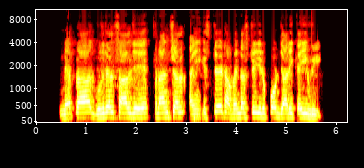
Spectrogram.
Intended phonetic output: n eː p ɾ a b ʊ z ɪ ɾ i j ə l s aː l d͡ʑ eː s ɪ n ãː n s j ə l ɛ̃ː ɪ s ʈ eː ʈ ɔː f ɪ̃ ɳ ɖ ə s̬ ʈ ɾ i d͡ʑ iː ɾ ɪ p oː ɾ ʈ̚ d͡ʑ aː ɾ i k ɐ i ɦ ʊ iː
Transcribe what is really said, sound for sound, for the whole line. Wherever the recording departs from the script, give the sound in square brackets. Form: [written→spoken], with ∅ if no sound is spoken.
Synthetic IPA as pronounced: n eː p ɾ a [b→ɡ] ʊ z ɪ ɾ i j ə l s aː l d͡ʑ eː [s→f] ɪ n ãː n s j ə l ɛ̃ː ɪ s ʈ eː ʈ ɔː f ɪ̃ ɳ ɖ ə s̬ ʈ ɾ i d͡ʑ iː ɾ ɪ p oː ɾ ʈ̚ d͡ʑ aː ɾ i k ɐ i ɦ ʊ iː

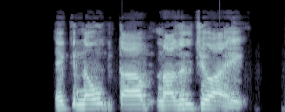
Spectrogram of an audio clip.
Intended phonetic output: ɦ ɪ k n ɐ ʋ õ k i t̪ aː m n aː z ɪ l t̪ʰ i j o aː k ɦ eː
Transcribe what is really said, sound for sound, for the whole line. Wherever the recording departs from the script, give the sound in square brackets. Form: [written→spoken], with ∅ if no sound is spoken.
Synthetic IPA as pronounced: ɦ ɪ k n ɐ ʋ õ k [i→ɪ] t̪ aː [m→b] n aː z ɪ l t̪ʰ i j o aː [k→∅] ɦ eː

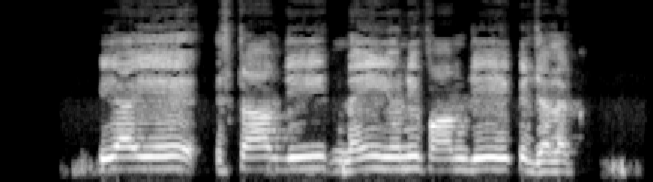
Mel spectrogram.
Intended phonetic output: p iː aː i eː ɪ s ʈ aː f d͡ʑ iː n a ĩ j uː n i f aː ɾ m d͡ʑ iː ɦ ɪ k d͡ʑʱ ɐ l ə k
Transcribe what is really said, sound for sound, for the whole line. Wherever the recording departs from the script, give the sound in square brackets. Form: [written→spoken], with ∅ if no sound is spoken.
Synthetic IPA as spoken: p iː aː i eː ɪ s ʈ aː f d͡ʑ iː n [a→ɐ] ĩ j uː n i f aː ɾ m d͡ʑ iː ɦ ɪ k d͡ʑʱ ɐ l ə k

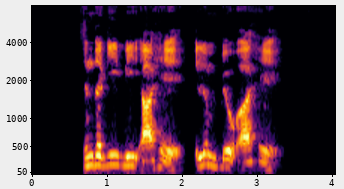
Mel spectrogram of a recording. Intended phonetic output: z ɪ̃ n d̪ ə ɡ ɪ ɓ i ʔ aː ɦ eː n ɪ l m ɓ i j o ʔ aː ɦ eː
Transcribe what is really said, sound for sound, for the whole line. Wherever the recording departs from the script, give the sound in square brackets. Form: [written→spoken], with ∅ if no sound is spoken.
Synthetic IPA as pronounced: z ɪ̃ n d̪ ə ɡ [ɪ→i] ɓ i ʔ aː ɦ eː [n→∅] ɪ l m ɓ i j o ʔ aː ɦ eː

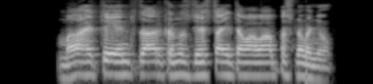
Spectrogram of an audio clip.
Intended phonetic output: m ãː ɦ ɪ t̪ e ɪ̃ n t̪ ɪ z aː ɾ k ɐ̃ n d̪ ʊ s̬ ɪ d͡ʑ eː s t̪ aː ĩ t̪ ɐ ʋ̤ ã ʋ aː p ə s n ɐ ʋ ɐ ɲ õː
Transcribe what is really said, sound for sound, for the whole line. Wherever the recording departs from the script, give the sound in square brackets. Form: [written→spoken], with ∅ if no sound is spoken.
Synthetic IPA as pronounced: m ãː ɦ ɪ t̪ e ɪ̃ n t̪ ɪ z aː ɾ k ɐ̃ n d̪ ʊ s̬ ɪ d͡ʑ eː s t̪ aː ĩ t̪ ɐ ʋ̤ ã ʋ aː p ə s n ɐ ʋ ɐ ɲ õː

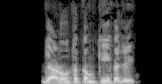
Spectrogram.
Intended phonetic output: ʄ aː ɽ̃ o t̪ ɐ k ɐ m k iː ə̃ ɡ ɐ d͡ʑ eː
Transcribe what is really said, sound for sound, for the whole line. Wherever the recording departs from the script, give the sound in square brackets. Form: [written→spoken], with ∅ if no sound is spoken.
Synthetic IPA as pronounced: ʄ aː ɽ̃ o t̪ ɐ k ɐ m k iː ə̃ [ɡ→k] ɐ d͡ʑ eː

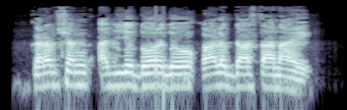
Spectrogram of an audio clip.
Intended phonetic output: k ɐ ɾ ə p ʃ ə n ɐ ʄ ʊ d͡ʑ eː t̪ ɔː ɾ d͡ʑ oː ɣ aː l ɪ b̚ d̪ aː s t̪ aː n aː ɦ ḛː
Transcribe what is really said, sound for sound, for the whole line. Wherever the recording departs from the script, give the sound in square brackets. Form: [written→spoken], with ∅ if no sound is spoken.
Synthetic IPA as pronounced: k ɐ ɾ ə p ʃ ə n ɐ ʄ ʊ d͡ʑ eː [t̪→d̪] ɔː ɾ d͡ʑ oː ɣ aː l ɪ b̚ d̪ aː s t̪ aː n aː ɦ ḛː

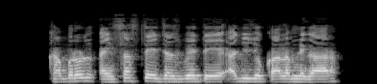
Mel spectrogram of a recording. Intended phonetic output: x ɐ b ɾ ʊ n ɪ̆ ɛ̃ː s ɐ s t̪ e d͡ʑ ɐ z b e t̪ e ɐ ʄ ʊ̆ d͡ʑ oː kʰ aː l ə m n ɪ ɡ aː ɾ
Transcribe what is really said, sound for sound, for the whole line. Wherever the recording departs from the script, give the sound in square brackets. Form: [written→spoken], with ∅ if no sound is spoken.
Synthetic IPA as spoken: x ɐ b ɾ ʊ n ɪ̆ ɛ̃ː s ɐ s t̪ e d͡ʑ ɐ z b e t̪ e ɐ ʄ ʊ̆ d͡ʑ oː [kʰ→k] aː l ə m n ɪ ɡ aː ɾ

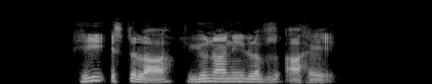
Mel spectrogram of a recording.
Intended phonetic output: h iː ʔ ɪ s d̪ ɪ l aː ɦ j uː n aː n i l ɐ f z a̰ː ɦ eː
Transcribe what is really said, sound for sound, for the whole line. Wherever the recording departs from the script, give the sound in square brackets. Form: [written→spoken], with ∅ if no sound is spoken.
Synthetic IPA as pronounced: h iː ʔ ɪ s [d̪→t̪] ɪ l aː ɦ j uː n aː n i l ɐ f z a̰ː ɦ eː

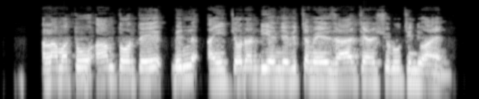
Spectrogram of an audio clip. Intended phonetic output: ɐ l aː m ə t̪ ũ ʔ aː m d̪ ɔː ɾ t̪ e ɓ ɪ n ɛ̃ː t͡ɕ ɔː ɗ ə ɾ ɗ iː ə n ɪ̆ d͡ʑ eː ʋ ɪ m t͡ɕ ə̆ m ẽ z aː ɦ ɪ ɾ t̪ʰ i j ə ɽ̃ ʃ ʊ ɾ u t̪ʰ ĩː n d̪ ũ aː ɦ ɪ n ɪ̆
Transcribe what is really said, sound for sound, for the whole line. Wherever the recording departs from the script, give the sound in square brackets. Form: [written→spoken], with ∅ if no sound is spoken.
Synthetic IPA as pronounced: ɐ l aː m ə t̪ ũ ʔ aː m [d̪→t̪] ɔː ɾ t̪ e ɓ ɪ n ɛ̃ː t͡ɕ ɔː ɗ ə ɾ ɗ iː ə n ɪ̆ d͡ʑ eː ʋ ɪ [m→∅] t͡ɕ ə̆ m ẽ z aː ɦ ɪ ɾ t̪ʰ i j ə ɽ̃ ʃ ʊ ɾ u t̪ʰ ĩː n d̪ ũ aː ɦ ɪ n ɪ̆

